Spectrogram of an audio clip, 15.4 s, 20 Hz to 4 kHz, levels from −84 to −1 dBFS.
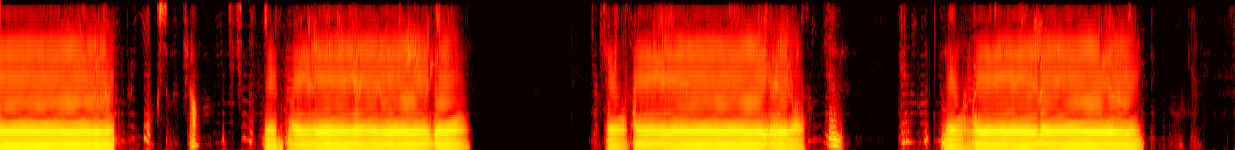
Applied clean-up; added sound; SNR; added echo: neural separator model SepFormer WHAMR!.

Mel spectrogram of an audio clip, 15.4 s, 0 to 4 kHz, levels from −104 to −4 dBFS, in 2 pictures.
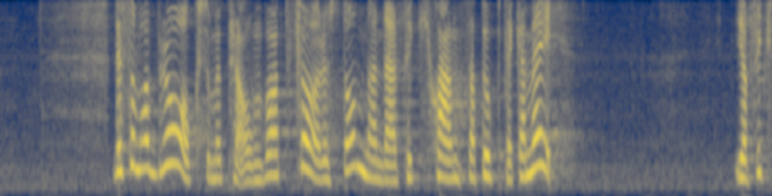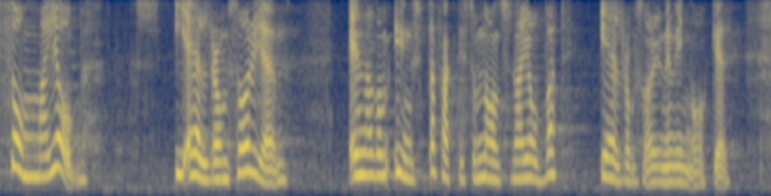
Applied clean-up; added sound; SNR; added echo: none; none; none; none.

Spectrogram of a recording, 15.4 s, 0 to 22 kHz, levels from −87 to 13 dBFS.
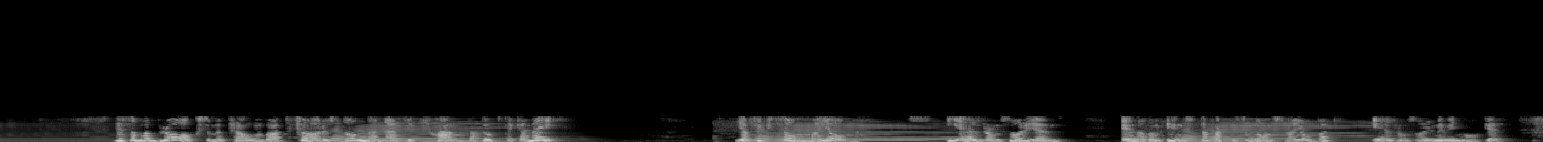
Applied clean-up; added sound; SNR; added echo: classical method WPE with log-MMSE.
